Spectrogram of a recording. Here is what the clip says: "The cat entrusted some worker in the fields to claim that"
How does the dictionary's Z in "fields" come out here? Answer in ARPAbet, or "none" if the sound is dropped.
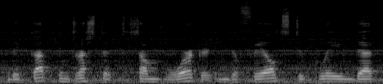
none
